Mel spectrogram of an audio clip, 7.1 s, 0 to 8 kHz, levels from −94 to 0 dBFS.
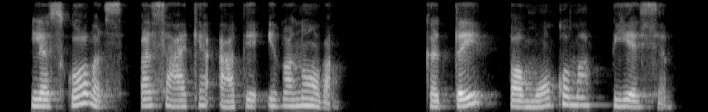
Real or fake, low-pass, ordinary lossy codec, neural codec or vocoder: fake; 7.2 kHz; Opus, 64 kbps; codec, 24 kHz, 6 kbps, HILCodec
